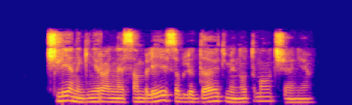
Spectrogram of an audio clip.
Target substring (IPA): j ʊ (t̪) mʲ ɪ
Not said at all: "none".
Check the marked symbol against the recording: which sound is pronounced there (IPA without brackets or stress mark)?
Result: t̪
